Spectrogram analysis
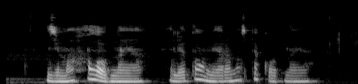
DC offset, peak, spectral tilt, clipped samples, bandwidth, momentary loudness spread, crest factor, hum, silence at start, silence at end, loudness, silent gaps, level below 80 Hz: under 0.1%; -4 dBFS; -6.5 dB/octave; under 0.1%; 9.8 kHz; 13 LU; 20 dB; none; 0.45 s; 0.4 s; -23 LUFS; none; -56 dBFS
